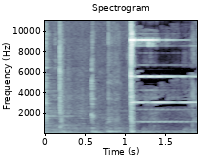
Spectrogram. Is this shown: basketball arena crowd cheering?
no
